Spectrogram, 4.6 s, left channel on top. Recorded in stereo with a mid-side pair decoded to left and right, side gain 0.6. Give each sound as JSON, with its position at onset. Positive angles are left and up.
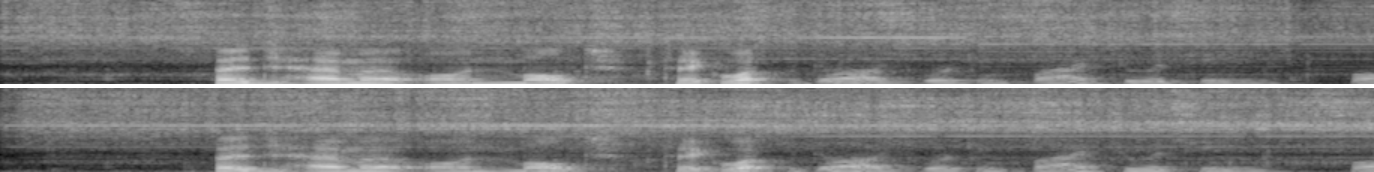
{"t": 0.7, "sound": "hammering", "azimuth_deg": 20, "distance_m": 1.0}
{"t": 2.6, "sound": "a man speaking", "azimuth_deg": -15, "distance_m": 1.7}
